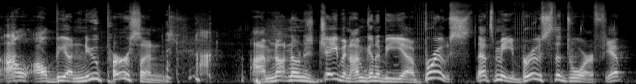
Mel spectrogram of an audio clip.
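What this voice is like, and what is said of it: Put-on working man accent. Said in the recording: “I get to practice an accent I've been working on. It's a working man accent.”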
